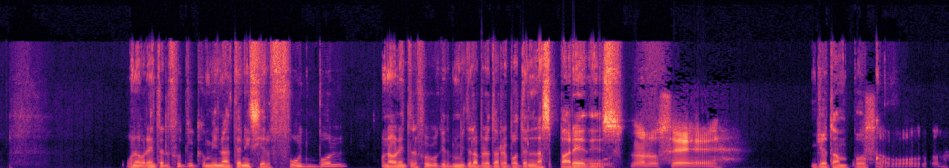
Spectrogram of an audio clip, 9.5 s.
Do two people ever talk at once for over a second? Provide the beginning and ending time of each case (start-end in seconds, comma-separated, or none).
none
